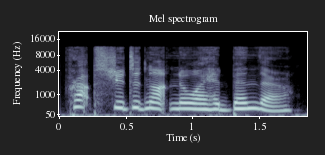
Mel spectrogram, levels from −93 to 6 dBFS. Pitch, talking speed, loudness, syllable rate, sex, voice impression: 245 Hz, 290 wpm, -16 LUFS, 6.5 syllables/s, female, very feminine, young, thin, very tensed, very powerful, very bright, hard, very clear, very fluent, slightly raspy, cute, slightly cool, slightly intellectual, very refreshing, sincere, slightly calm, slightly friendly, slightly reassuring, very unique, slightly elegant, very wild, slightly sweet, very lively, strict, very intense, sharp, very light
